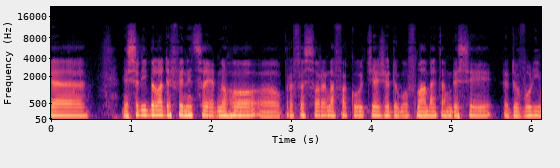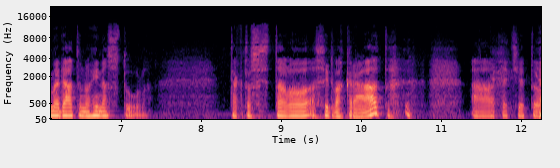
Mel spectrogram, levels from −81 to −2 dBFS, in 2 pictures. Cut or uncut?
cut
